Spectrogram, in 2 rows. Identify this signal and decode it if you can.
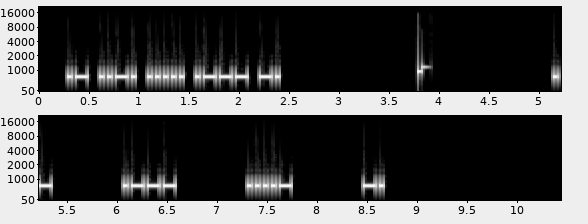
Morse code, heard as a keyed tone, about 32 wpm, spaced as for 17 wpm, 700 Hz. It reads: AF5JN AJ4N
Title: USA Call Signs - 6x Character Spacing - 30wpm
